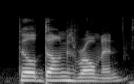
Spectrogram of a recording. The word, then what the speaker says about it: Bildungsroman: Bildungsroman.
